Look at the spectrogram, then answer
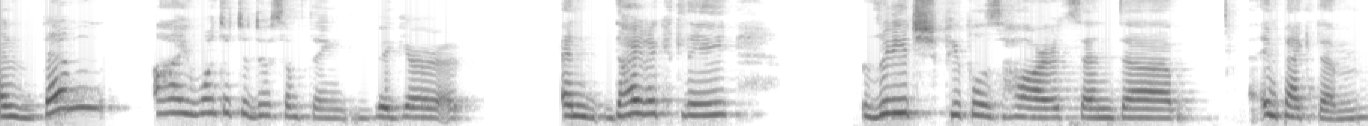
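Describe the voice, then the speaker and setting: Very slowly, a woman speaks in a fairly high pitch with a dark, mellow tone. Her pitch varies in an ordinary way. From Libya. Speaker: entrepreneur and public speaking coach. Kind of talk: casual interview.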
